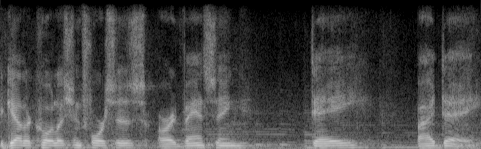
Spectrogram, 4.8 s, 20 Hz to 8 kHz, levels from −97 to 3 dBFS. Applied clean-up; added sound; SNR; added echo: none; none; none; none.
